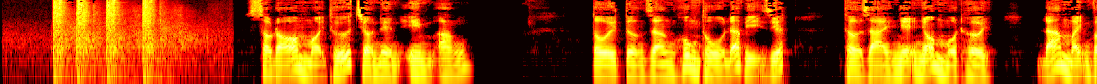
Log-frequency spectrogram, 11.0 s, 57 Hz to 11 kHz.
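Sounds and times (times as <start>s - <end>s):
gunshots at night: 0.5s - 2.4s
speech: 2.5s - 4.8s, 5.9s - 10.9s.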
